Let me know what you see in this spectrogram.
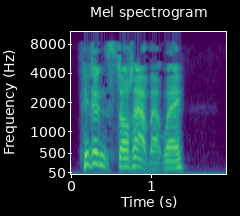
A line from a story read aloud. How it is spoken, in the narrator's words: West replied and laughed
